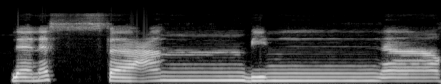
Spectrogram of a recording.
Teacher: لا نسفعا بي. لدينا تنوين وبعده حرف الباء فالحكم إقلاب يقلب التنوين ميما عند الباء مع غنة كاملة مرققة.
